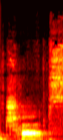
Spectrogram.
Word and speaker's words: tjap: takes to make a chop and I guess it's it's dependent on the design but it's spelled TJ a PS but you say it's ch Oh PS so that's what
